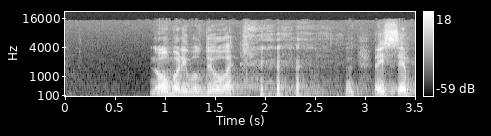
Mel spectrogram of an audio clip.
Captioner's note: laughter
